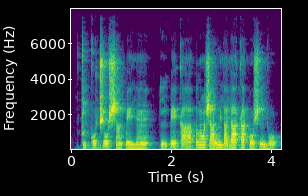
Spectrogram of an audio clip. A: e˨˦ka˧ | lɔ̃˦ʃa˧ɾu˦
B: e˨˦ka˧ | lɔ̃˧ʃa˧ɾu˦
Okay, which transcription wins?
A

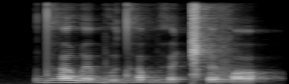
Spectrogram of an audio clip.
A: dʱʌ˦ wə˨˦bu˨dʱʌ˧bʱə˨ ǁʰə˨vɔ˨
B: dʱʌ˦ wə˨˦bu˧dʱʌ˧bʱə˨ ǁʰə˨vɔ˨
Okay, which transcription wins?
A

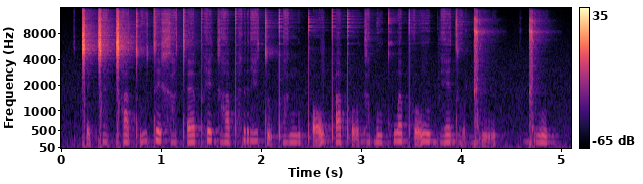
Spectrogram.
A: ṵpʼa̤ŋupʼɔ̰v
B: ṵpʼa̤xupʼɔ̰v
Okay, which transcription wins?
A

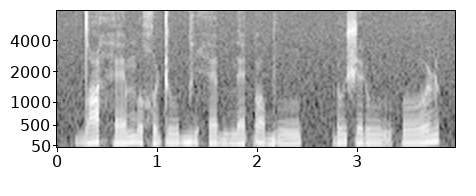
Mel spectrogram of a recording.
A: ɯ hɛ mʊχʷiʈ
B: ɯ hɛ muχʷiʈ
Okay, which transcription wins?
B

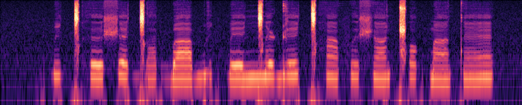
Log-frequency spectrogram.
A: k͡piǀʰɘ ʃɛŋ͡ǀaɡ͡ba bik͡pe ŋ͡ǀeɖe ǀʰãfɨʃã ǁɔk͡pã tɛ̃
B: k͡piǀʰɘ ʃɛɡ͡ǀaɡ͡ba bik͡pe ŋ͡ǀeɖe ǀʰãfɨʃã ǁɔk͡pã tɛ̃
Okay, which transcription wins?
B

